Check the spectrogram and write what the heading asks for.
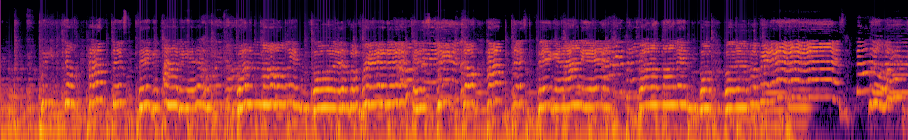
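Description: A woman singing a pop song into a handheld microphone over recorded backing music with bass and a beat, holding notes with vibrato. About a second before the end, the backing drops out and the voice pauses briefly before both come back in.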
